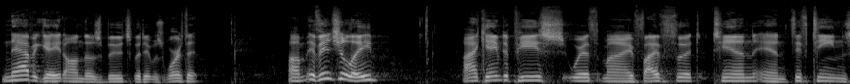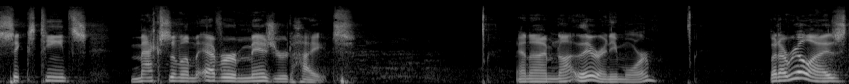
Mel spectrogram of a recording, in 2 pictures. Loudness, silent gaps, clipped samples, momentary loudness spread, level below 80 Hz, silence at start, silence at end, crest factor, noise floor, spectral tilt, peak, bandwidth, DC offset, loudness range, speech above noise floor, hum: -26 LUFS; none; under 0.1%; 14 LU; -66 dBFS; 0 s; 0 s; 20 dB; -70 dBFS; -3 dB/octave; -10 dBFS; 16.5 kHz; under 0.1%; 5 LU; 43 dB; none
